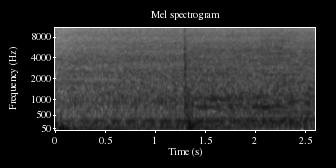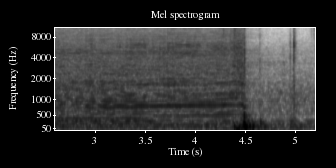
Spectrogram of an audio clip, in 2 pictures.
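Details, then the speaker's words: 2010 Toyota RAV4 driver's-side power window after silicone grease was applied: the motor hums steadily with a slowly rising tone, then a firm thunk as the glass seats; noticeably faster than before the fix. "Oh, a little bit of an improvement there. All right, let's do it one more time. Go up and down. Wow, much faster."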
